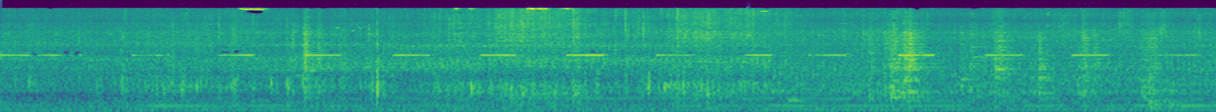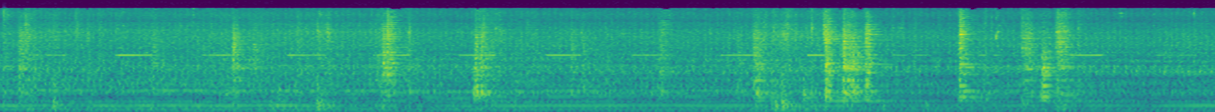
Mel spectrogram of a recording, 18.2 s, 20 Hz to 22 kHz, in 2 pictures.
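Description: Sakai SW500 tandem road roller's diesel engine running steadily while its reversing alarm beeps over and over, about twice a second. A few sharp knocks and clanks break through, the loudest about fifteen seconds in.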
